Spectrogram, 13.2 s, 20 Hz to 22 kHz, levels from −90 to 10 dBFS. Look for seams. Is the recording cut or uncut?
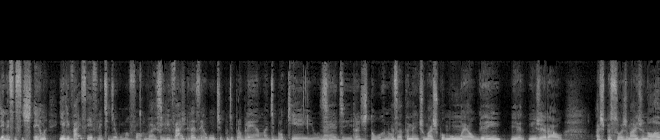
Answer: cut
